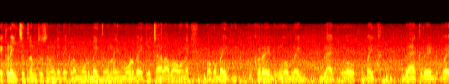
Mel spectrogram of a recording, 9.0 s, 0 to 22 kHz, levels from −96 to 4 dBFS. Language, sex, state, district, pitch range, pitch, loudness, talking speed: Telugu, male, Andhra Pradesh, Chittoor, 95-100 Hz, 95 Hz, -21 LUFS, 140 wpm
